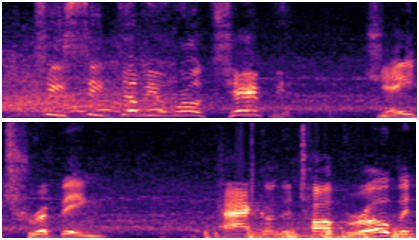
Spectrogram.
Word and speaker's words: Pac: He mispronounced his name. Sorry nerds. It's pack.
